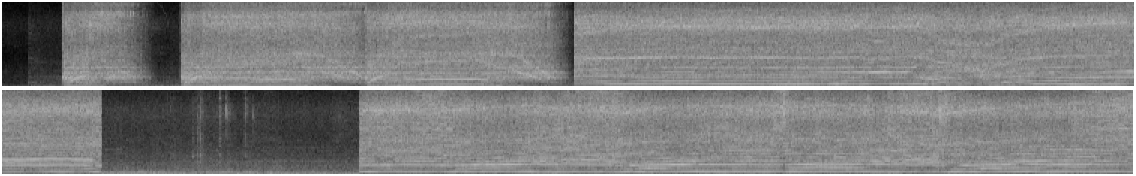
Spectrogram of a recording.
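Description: Restored vintage Hitachi electric hand planer's motor whining. It is switched on in two short bursts that rise and fall in pitch, then runs steadily, its pitch dropping each time the cutter bites into the wood. The whine drops away for about three seconds midway, then picks up again.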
